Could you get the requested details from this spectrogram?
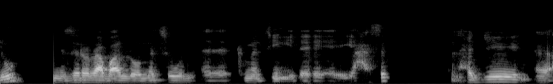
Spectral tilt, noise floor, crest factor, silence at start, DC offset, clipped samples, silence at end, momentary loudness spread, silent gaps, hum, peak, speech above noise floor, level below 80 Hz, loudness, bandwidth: -8 dB/octave; -78 dBFS; 20 dB; 0 s; under 0.1%; under 0.1%; 0 s; 16 LU; none; none; -6 dBFS; 53 dB; -68 dBFS; -26 LUFS; 6.8 kHz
